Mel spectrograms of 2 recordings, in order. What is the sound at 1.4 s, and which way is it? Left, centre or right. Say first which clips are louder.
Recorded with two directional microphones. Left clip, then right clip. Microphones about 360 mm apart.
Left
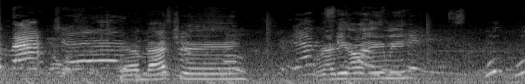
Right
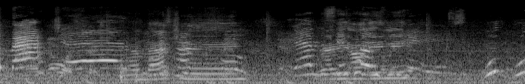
A woman's voice: left 5 dB; left.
